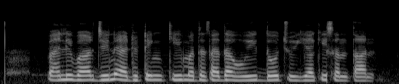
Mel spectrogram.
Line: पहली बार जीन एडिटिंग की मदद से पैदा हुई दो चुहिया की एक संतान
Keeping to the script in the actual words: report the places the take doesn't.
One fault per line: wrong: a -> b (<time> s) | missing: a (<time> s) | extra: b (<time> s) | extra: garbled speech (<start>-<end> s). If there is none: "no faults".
missing: से (2.0 s)
missing: एक (3.3 s)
